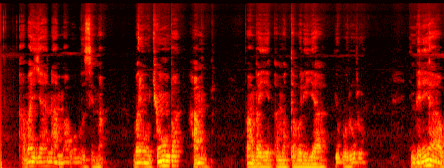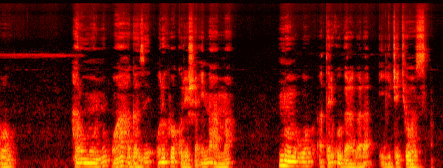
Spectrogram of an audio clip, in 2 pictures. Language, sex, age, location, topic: Kinyarwanda, male, 18-24, Huye, health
